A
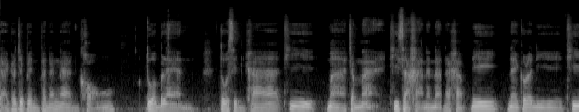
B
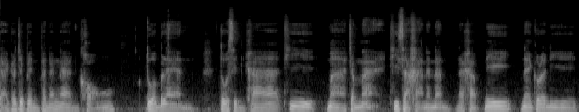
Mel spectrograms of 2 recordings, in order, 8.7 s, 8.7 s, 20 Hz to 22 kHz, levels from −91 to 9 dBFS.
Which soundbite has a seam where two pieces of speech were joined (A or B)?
A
